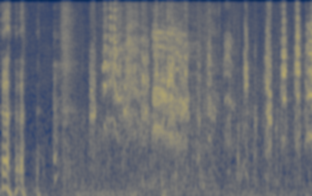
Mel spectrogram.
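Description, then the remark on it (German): A person squawks in a string of shrill, harsh gull-like cries, imitating seagull calls with their voice, loud, the calls rising and breaking over a few seconds. “Aber du sprichst ja perfekt Möwisch, da bin ich neidisch.”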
